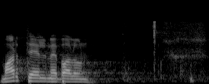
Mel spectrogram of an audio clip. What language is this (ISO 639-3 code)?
est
